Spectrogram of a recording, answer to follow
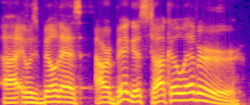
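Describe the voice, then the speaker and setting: A man's voice: on the high side, big pitch swings, moderate pace, no room sound. A man co-hosting a live talk show, chatting casually and reading through a list with joking asides. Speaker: podcast co-host.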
